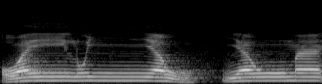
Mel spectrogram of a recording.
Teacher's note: Perhatikan ada ya sukun dibaca wai, dhammah tanwin bertemu dengan ya, ini hukumnya dibaca idgham bi gunah, dimasukkan dan disertai berdengung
